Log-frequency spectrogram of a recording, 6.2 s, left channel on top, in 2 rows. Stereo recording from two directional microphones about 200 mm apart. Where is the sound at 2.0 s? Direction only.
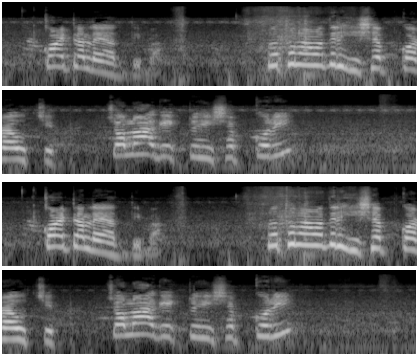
25° right (ahead or behind).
